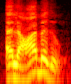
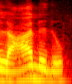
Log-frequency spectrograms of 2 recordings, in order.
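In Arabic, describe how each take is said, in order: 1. تُنطق الكلمة بجهد متكلف ومبالغ فيه. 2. تُنطق الكلمة بسهولة، من غير جهد متكلف. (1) "ولا اقول العبد" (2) "من غير ما اعمل اي تكلف خالص"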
